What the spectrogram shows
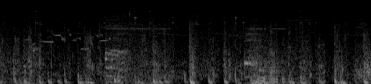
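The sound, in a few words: black horse hooves clip-clopping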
